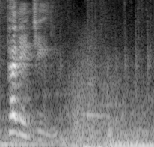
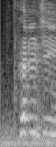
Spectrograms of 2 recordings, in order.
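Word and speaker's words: Petit: We do not call it we don't use the proper French pronunciation. However, uh the quoteunquote proper pronunciation of this mountain here in Arkansas is Petty. It is Petty Mountain because this is a south bastardize everything.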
